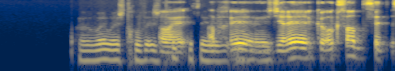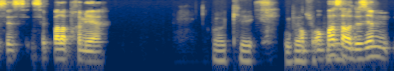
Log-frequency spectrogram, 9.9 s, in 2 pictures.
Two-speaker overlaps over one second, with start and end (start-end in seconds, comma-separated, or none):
2.0-3.4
